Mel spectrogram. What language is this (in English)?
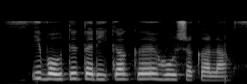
Bhojpuri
